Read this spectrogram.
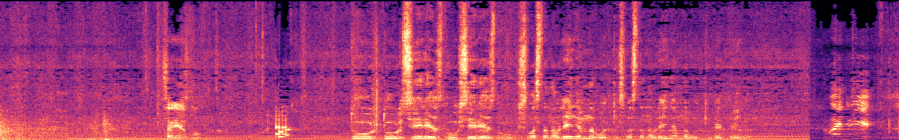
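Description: A man speaks into a handheld radio close by, in a low, steady voice.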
